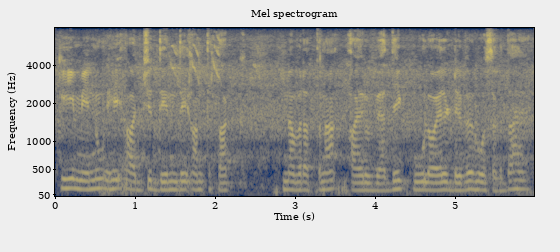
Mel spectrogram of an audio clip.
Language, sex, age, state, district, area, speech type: Punjabi, male, 18-30, Punjab, Gurdaspur, urban, read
